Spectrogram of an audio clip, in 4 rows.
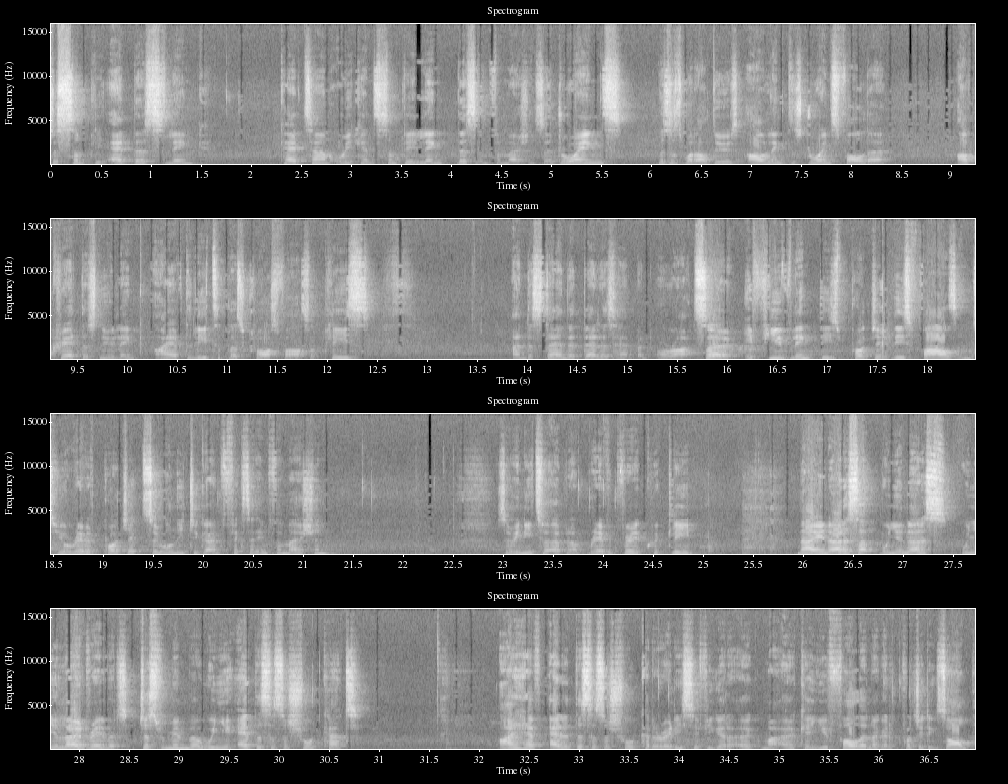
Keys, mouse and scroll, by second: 1.9 click, 5.0 click, 7.3 click, 20.2 click, 21.7 click, 23.9 click, 24.2 click, 30.3 click, 33.9 click, 36.1 click, 36.3 click.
